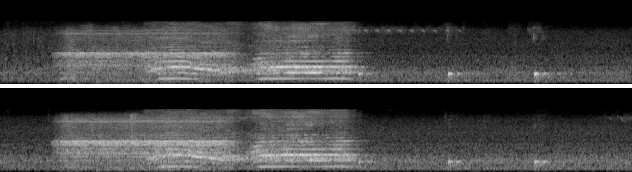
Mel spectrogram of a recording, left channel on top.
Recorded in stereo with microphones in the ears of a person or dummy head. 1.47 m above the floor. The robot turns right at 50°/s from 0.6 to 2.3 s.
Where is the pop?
70° left (ahead or behind), 4.5 m.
